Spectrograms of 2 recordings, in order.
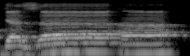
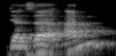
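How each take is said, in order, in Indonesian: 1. Kata ini berakhir dengan vokal a panjang. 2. Kata ini berakhir dengan bunyi n yang terdengar jelas. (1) "ketika dibaca waqaf" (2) "ketika dibaca wasol seperti ada nun sukunnya"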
